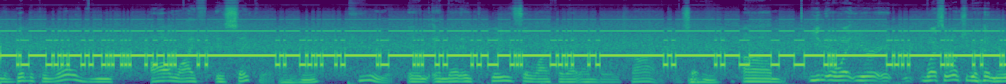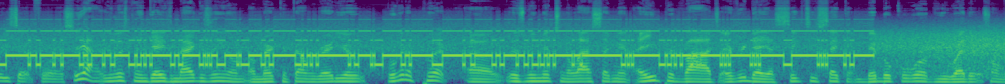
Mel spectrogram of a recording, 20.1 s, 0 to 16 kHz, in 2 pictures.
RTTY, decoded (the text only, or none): … 8467410 2368254 7825954 4137187 84938 2305787 14 266962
